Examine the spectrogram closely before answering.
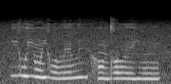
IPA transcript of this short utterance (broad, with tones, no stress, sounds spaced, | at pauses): j o˦ j ɔ̃˧ j o˨ l e˨˦ l i˦˨ h ɔ̃˧ d ɔ˧ l e˧ j ũ˧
